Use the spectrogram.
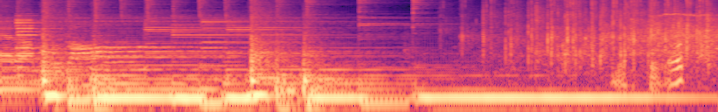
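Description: A band's song rings out to its final chords, then audience applause takes over, a steady patter of many hands clapping that carries on loudly to the end.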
